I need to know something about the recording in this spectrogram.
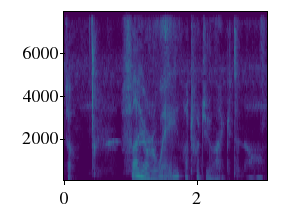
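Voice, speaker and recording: A woman voicing a scheming, self-important goblin in a whispery ASMR roleplay, halting and mock-formal as the goblin interviews would-be henchmen. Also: a little high, dark tone, full character voice. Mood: evasive, scheming. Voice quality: whispery, breathy, creaky.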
